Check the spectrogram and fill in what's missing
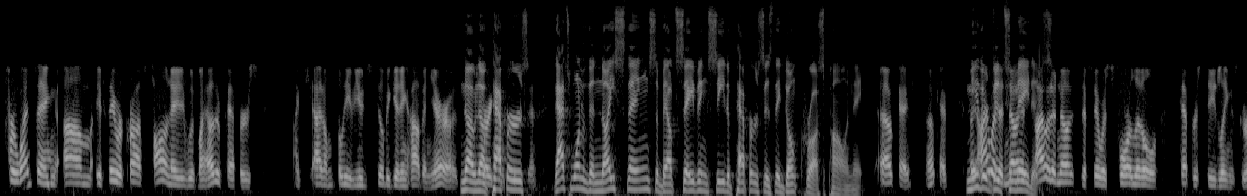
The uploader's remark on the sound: And, as always, we take your phone call questions!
